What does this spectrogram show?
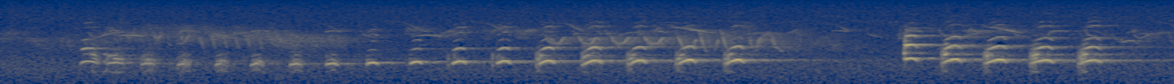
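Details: Golden eagle (Aquila chrysaetos) gives a run of about fifteen clear, slightly rising yelping notes, roughly three a second, then a shorter burst of five; contact calls near the nest, Carpathian mountains, northern Romania.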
